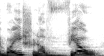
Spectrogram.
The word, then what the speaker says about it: वैष्णव: लिख देते हैं वय श मुर्धन्य श मुर्धा से उच्चारण करना है पुनः मुर्धा से ण का उच्चारण वैष्ण इस प्रकार से केवल उच्चारण स्थान का ध्यान देना है वैष्णव तद उपरांत यौ पुनः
